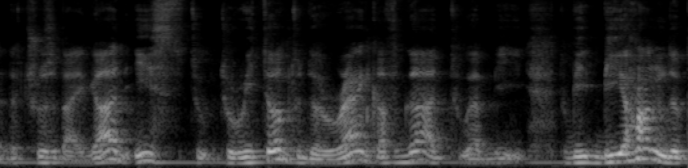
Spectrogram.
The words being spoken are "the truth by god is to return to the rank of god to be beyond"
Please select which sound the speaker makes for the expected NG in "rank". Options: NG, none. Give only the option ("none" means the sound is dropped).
NG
